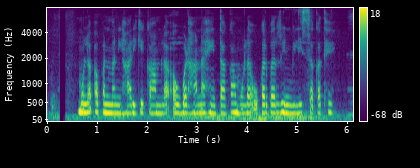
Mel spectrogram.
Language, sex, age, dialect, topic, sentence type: Chhattisgarhi, female, 18-24, Central, banking, question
